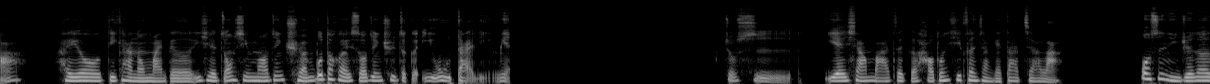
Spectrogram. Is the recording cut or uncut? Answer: uncut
